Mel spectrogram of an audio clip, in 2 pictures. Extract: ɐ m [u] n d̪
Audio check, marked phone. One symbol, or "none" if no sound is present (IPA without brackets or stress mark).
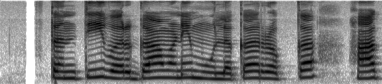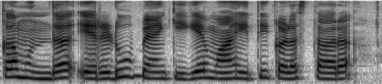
u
